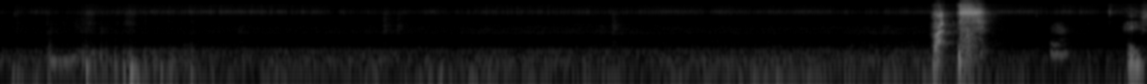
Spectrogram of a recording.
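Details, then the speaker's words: Person apologising to their cat for sneezing; quiet room with steady high hiss, then two loud sneezes in quick succession near the end, followed by brief small sounds. "Hey, sorry for sneezing. Sorry, Lolo. Sorry, Milo. Sorry for sneezing."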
